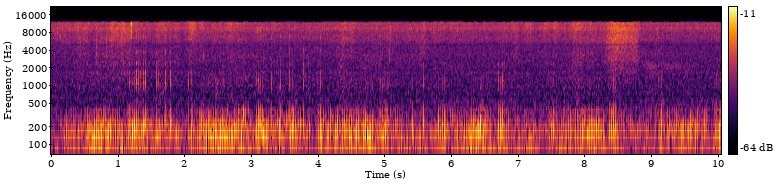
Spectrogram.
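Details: Calico cat, described as old, purring contentedly during bedtime head strokes: a low, continuous vibrating purr with occasional light rustles of fur and bedding.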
